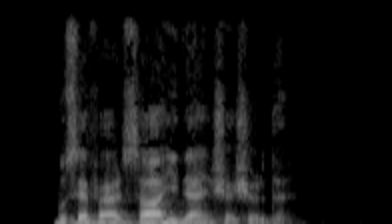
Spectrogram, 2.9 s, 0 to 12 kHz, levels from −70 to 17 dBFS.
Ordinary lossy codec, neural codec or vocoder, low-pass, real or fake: MP3, 96 kbps; none; 10.8 kHz; real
